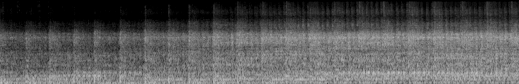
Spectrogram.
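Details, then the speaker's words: SMZ invalid carriage two-stroke (motorized microcar) after long storage: steady, even beat about four pulses a second, no knocks or misfires; clean healthy idle, piston and rings likely fine. "вот ну мотор работает чётко Возможно там всё нормально С поршневой и поэтому никаких проблем у нас не возникнет"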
